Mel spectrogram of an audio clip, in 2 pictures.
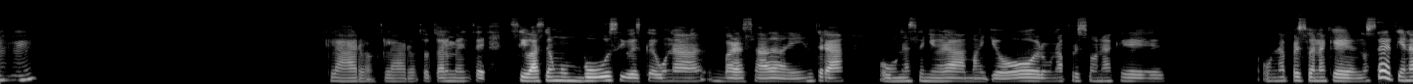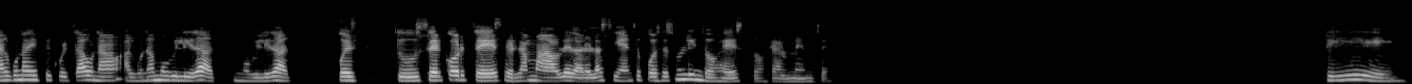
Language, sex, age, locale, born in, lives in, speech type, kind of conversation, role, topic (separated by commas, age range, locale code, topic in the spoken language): Spanish, female, 30-34, es-DO, Dominican Republic, United States, conversation, unstructured, none, ¿Crees que ser amable puede cambiarle el día a alguien?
